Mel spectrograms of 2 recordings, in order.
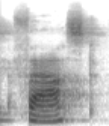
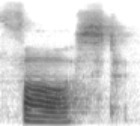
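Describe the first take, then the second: First: It is said in an American accent. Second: It is said in a Southern British accent. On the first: "American is fast" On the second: "standard British English, as in Southern British English, is fast. It's that long vowel again"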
